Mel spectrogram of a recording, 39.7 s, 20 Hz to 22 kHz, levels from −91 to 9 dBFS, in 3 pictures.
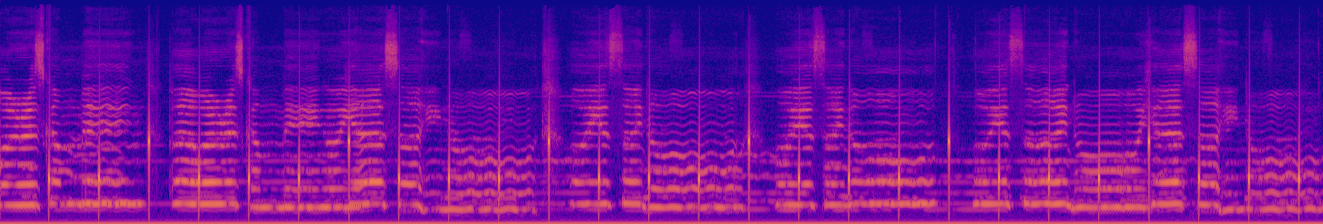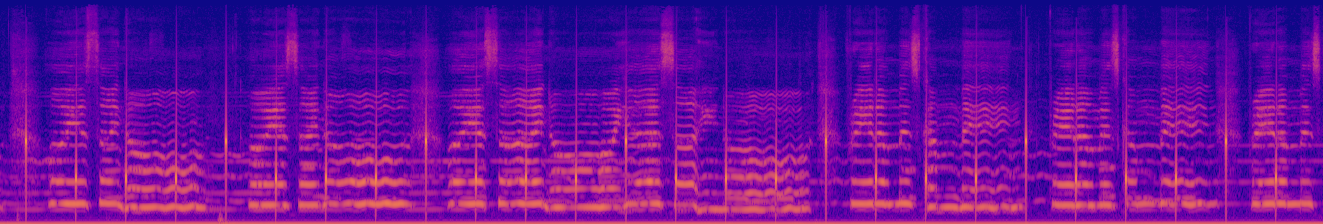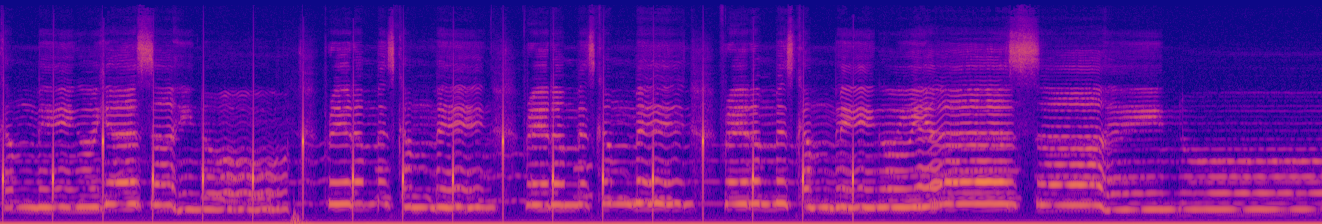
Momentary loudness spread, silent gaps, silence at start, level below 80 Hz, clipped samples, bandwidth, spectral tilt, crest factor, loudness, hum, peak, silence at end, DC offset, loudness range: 7 LU; none; 0 s; -60 dBFS; under 0.1%; over 20 kHz; -2 dB/octave; 20 dB; -29 LUFS; none; -8 dBFS; 0 s; 2%; 2 LU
